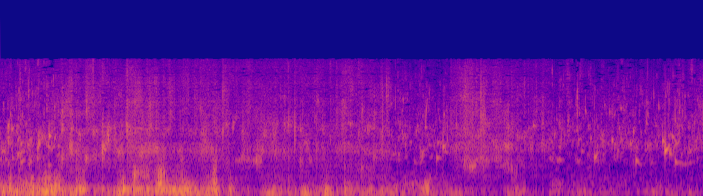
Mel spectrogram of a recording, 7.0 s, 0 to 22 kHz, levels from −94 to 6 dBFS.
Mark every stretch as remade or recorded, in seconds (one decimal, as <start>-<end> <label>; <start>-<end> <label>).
0.0-0.6 recorded; 0.6-3.9 remade; 3.9-4.5 recorded; 4.5-5.5 remade; 5.5-7.0 recorded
